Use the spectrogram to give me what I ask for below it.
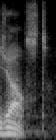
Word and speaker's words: Jost: Michael Che in love with Colin Jost.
